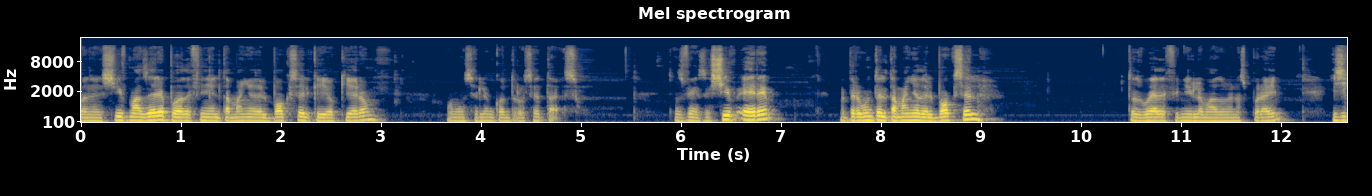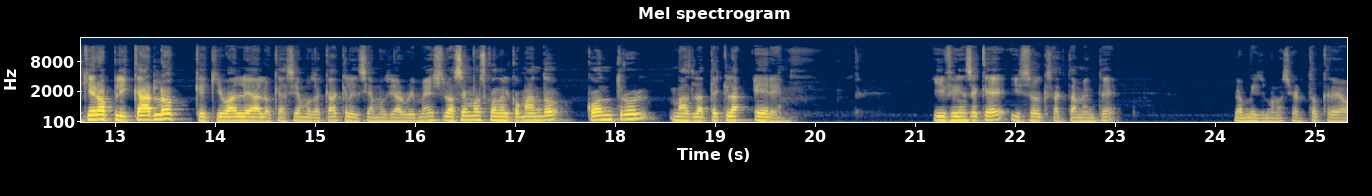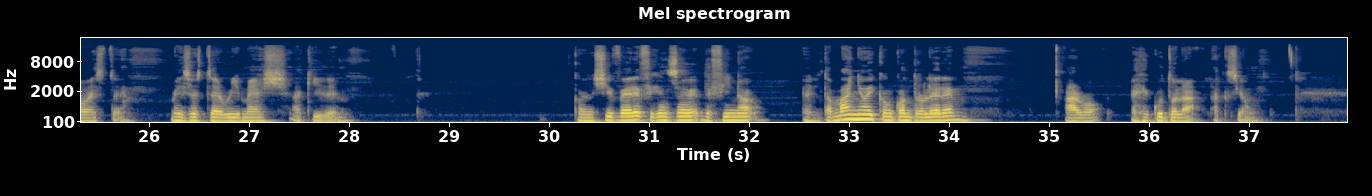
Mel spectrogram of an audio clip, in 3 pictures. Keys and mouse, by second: 3.0 ctrl+z, 3.4 ctrl+z, 3.8 ctrl+z, 5.0 ctrl+Tab, 6.2 shift+middle click, 6.9 shift+r, 7.2-13.9 middle drag, 13.9-24.6 drag, 19.7 ctrl+r, 22.5 Tab, 24.6 Tab, 27.0 ctrl+z, 27.7 ctrl+z, 28.3 ctrl+z, 30.2 shift+e, 31.5 shift+r, 33.8 shift+r, 35.8 Tab, 36.3 Tab, 37.7 ctrl+z.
